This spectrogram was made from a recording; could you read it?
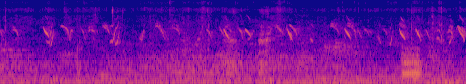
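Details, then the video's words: Hen with her chicks on a farm: many thin, high downslurred peeps from the chicks repeat throughout, with a short low cluck from the hen near the end. "sounds of the farm. Hilda the hen with her chicks"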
